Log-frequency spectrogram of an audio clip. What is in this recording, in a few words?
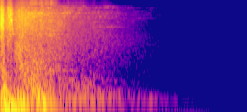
summonerspell base flash; LoL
